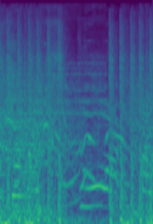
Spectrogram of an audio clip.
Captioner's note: gunshots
